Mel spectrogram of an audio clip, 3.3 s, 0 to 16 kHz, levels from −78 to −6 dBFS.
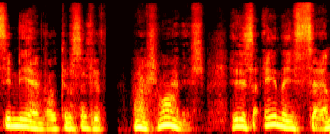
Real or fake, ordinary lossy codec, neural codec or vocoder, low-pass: fake; AAC, 48 kbps; codec, 44.1 kHz, 3.4 kbps, Pupu-Codec; 14.4 kHz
